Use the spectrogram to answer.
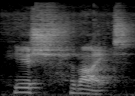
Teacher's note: There's a little bit of a rolled R on that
